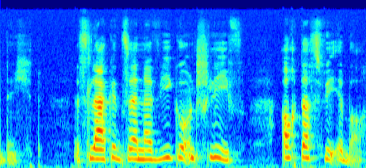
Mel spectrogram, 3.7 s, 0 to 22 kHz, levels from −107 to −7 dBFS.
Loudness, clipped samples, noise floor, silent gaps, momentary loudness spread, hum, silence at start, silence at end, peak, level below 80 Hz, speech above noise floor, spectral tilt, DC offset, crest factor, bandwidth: -32 LUFS; under 0.1%; -60 dBFS; none; 19 LU; none; 0 s; 0.05 s; -10 dBFS; -64 dBFS; 28 dB; -4 dB/octave; under 0.1%; 24 dB; 17.5 kHz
